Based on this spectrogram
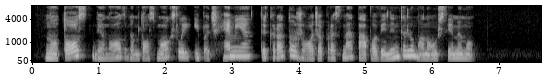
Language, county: Lithuanian, Klaipėda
